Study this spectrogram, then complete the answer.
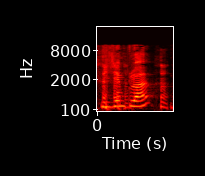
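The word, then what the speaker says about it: Guillem Clua: Eh, pero bueno, La golondrina es una obra escrita por, no sé pronunciar su nombre, ¿es Guillem Cloa? Sí. Ah, muy bien. – Guillem Cloa,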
